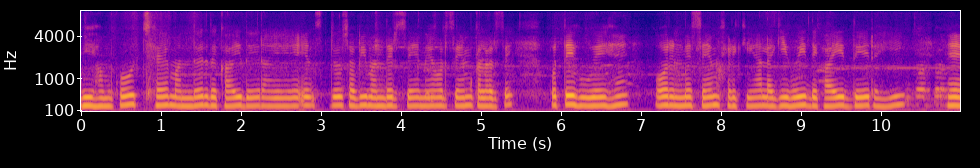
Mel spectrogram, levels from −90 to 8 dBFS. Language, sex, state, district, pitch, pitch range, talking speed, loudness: Hindi, male, Bihar, Araria, 200 Hz, 195-205 Hz, 165 wpm, -18 LUFS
